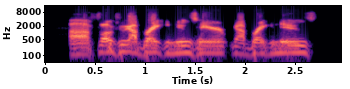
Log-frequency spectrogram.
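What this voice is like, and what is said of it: Imitates another person's voice. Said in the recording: “I'm gonna do my Alex Jones, my best Alex Jones impersonation.”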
